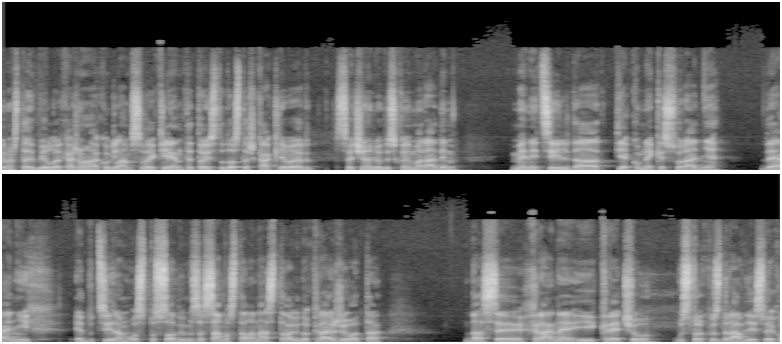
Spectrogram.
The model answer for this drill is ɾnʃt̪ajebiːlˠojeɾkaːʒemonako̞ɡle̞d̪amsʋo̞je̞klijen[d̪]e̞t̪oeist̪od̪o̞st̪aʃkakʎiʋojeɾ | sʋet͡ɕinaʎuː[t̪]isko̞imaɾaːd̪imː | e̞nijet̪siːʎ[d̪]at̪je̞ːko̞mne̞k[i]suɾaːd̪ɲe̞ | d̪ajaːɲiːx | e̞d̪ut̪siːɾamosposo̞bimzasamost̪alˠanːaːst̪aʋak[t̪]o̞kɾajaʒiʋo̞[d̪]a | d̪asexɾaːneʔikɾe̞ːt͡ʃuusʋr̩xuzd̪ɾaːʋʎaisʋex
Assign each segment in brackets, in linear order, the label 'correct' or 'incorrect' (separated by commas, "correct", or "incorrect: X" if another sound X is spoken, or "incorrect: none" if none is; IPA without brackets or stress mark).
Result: incorrect: t̪, incorrect: d̪, correct, incorrect: e, incorrect: d̪, incorrect: t̪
